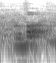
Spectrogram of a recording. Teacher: while saying V, our teeth, upper teeth touches our lips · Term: sound of V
